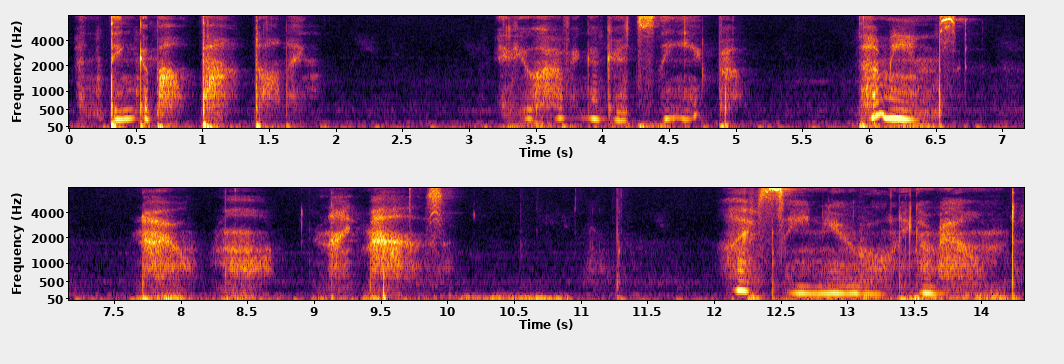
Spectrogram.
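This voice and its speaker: A woman with a British accent voicing a sweet, teasing, possessive demon girl in a soft, intimate whispered ASMR roleplay. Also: a little high. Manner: slow, coaxing, intimate, playful. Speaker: ASMR voice performer.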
